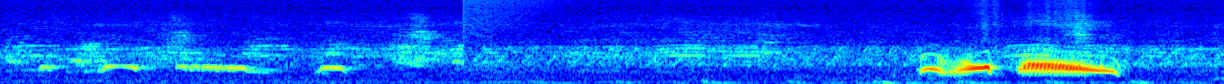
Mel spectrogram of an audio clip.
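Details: Spotted doves cooing to call the flock and rouse decoy birds: soft short coos, a quiet stretch with a faint hum, then one loud phrase of hollow coos with a burry rolling note.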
